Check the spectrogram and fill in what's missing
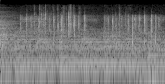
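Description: Quick clusters of key taps come from a computer keyboard during a game session, faint and steady, with a low musical bed running beneath them.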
